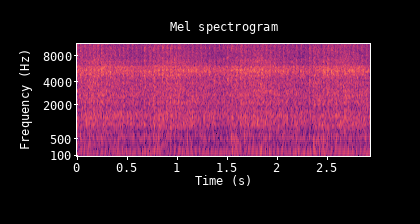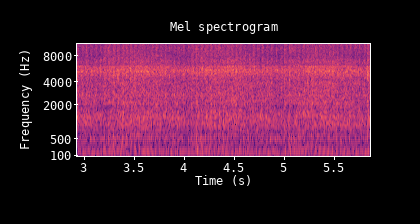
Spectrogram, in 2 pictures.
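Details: 2007 Honda HRR2162SDA Quadra Cut mower, after a stuck-open intake valve was fixed, surges with pitch drifting up and down in slow waves. Water was removed from the tank; it runs better on partial choke; owner may re-clean the carburetor. Cause unconfirmed.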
